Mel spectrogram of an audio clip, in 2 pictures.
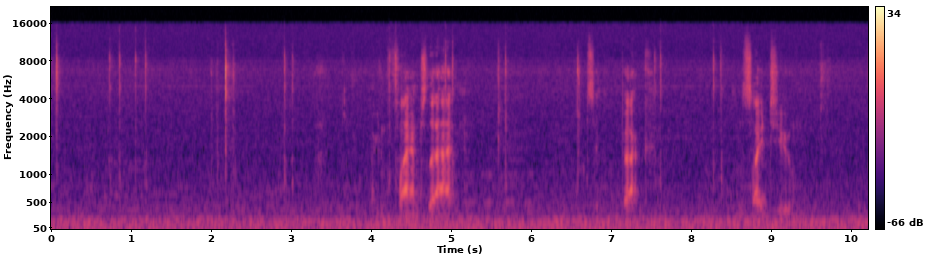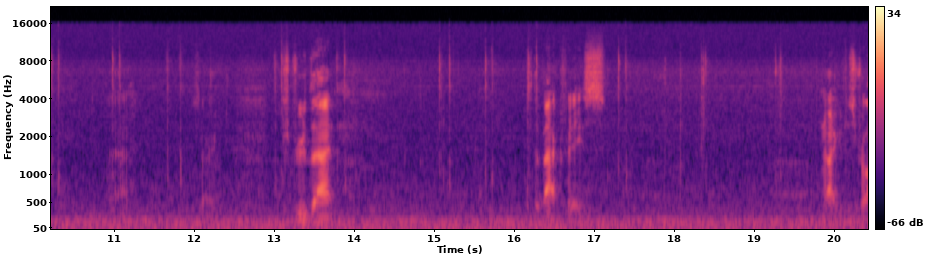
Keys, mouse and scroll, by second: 0.7 click, 1.0 click, 2.9 click, 4.2 click, 4.9 click, 5.6 shift+middle click, 7.5 click, 8.2 click, 10.2 click, 10.9 click, 11.6 click, 13.0 click, 13.7 click, 15.0 click, 15.6 click, 16.1 click, 17.3 click, 18.3 shift+middle click, 20.0 l.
